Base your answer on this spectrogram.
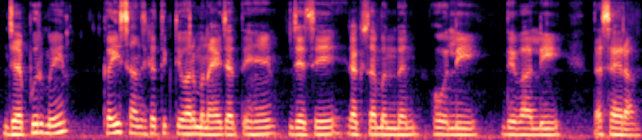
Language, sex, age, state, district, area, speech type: Hindi, male, 30-45, Rajasthan, Jaipur, urban, spontaneous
